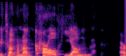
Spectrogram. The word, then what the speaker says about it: Jung: So today we're going to be talking about Carl Jung. All right. Although it's spelled Jung, it's pronounced Young.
